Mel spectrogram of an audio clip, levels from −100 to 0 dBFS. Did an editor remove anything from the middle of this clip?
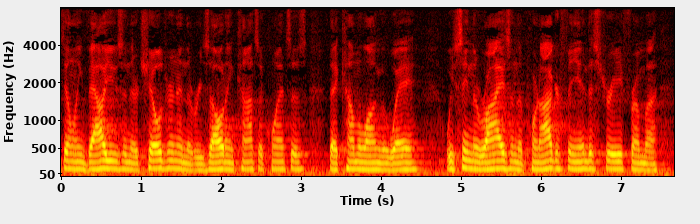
no; 0 cuts

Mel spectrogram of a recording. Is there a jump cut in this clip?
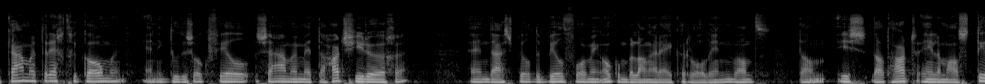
yes; 1 cut; at 1.3 s

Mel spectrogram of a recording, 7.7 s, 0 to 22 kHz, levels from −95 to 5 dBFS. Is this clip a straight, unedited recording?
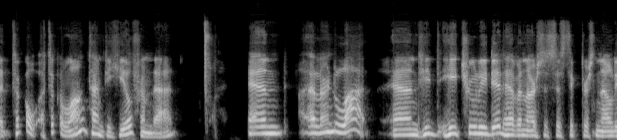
yes; 0 cuts

